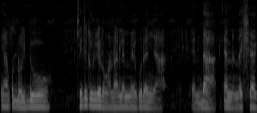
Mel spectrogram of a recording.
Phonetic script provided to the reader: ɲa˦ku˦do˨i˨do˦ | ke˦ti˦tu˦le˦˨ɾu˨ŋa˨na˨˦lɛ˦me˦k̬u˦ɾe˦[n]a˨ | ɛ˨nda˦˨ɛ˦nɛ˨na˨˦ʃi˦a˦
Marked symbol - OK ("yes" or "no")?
no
